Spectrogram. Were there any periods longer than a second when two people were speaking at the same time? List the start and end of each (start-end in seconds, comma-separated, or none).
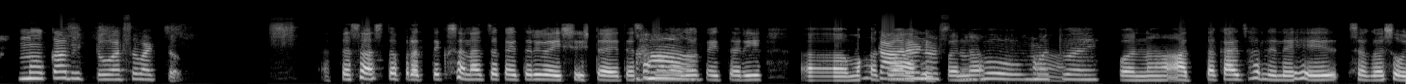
8.8-10.4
